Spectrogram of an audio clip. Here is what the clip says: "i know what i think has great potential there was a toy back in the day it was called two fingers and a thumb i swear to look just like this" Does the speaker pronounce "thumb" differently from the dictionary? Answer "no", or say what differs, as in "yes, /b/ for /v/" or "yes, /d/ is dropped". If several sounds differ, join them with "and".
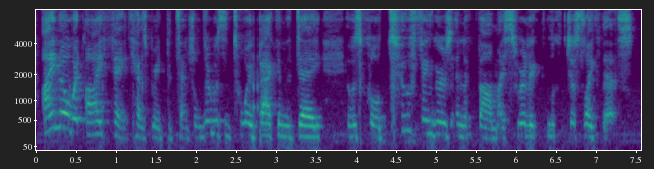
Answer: no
